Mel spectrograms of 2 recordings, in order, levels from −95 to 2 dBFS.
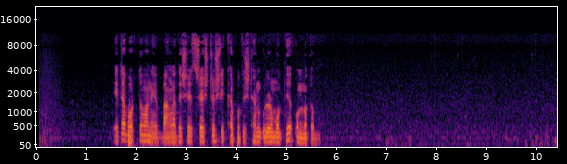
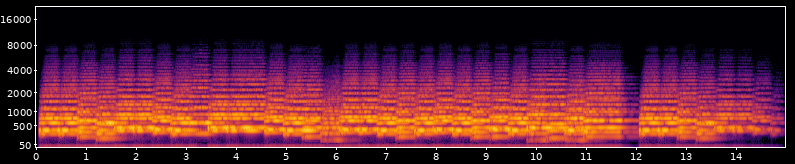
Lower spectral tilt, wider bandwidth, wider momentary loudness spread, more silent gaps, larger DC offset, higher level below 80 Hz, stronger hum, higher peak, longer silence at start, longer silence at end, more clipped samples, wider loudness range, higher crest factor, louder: second, -5.5 dB/octave vs -7 dB/octave; first, 11.5 kHz vs 5.6 kHz; first, 10 LU vs 7 LU; neither; second, under 0.1% vs 0.3%; first, -52 dBFS vs -72 dBFS; neither; about the same, -4 dBFS vs -2 dBFS; first, 1.55 s vs 0.05 s; about the same, 0 s vs 0.1 s; neither; first, 8 LU vs 3 LU; first, 32 dB vs 14 dB; second, -33 LUFS vs -16 LUFS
